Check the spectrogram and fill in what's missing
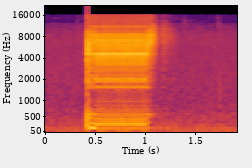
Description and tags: fart poot gas flatulence flatulation explosion noise weird
gas, flatulence, explosion, weird, poot, fart, flatulation, noise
